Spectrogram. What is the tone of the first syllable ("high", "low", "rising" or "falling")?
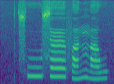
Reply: high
